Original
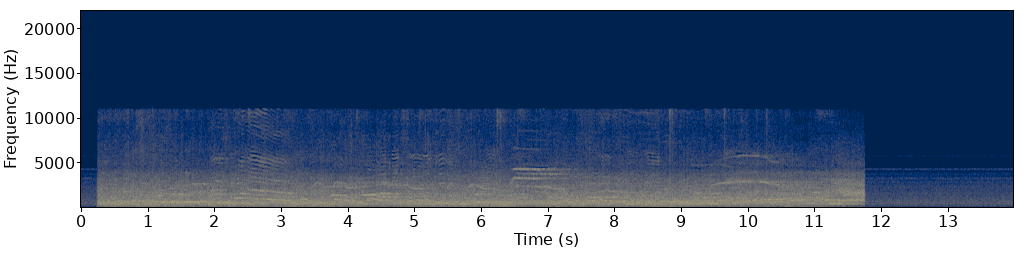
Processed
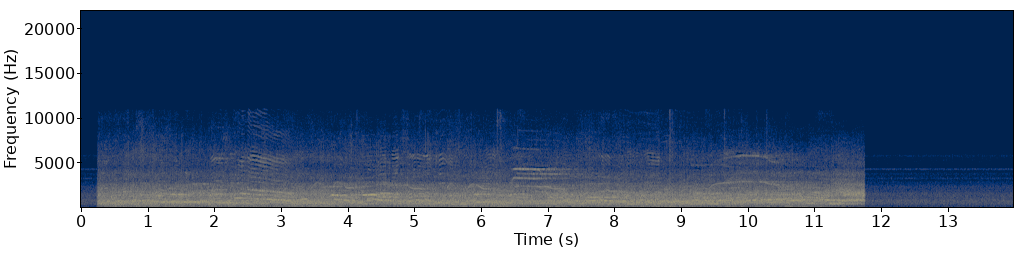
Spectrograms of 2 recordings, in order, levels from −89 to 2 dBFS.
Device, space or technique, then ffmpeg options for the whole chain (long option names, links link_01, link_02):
car door speaker: -af "highpass=81,equalizer=frequency=110:width_type=q:width=4:gain=10,equalizer=frequency=270:width_type=q:width=4:gain=-9,equalizer=frequency=780:width_type=q:width=4:gain=3,equalizer=frequency=1400:width_type=q:width=4:gain=4,equalizer=frequency=3000:width_type=q:width=4:gain=-7,equalizer=frequency=5700:width_type=q:width=4:gain=4,lowpass=frequency=8600:width=0.5412,lowpass=frequency=8600:width=1.3066,volume=-2.5dB"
